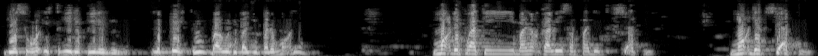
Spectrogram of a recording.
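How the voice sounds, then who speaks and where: Malaysian Malay male preacher, high husky voice, dull lo-fi mosque recording. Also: quick pace. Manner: lively, rhetorical questions, frequent "ya". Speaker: religious teacher. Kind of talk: mosque evening lecture.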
